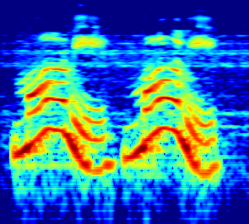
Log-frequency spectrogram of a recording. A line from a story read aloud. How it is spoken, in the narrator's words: cried out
